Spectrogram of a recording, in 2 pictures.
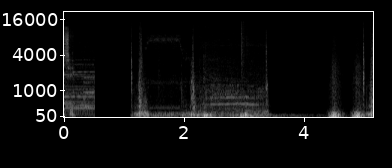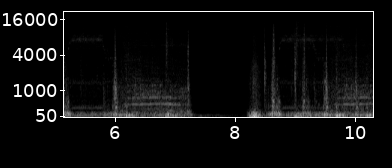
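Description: Mechanical whirring-and-sliding sound effect, like a motorised panel moving. It plays three times in a row with short gaps between, and each time it starts with a few sharp clunks.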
